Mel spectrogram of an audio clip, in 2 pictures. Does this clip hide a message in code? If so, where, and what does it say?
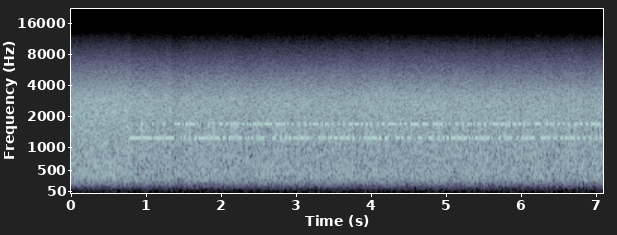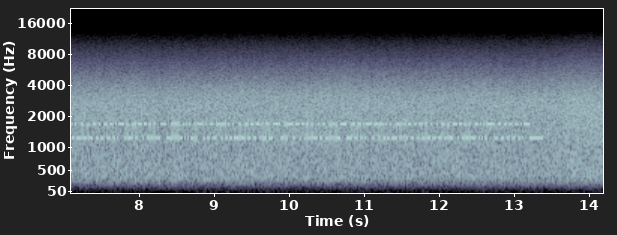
Yes: RTTY (50 baud, 450 Hz shift) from 0.8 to 13.4 s, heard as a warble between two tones, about 1460 Hz centre, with radio static. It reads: 86445 13217 25259 16134 92078 10837 96632 78253 26983 48010 45883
